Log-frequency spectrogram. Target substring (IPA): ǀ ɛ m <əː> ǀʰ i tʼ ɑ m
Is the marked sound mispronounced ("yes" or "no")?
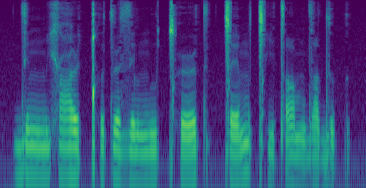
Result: yes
